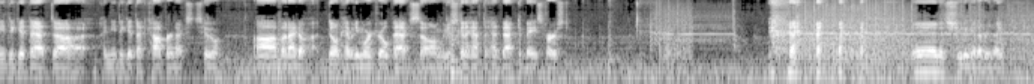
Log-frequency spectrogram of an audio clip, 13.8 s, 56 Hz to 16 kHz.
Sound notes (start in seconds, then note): 7.9 laughs; 7.9 turret shooting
